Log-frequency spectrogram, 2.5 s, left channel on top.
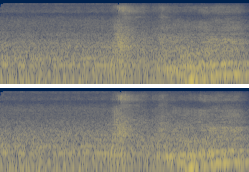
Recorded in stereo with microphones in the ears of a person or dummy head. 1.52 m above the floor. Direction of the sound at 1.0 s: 25° right (ahead or behind).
